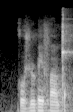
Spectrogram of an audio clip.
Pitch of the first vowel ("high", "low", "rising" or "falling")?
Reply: low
